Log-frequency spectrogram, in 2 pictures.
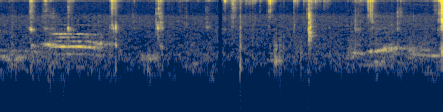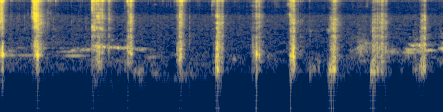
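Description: Close-up chewing of crisp fried fish by hand-fed mouthfuls: sharp crunches and wet mouth smacks, about two to three a second, starting about three seconds in and continuing to the end.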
